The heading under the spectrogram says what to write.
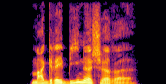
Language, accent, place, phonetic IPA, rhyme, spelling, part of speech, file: German, Germany, Berlin, [maɡʁeˈbiːnɪʃəʁə], -iːnɪʃəʁə, maghrebinischere, adjective, De-maghrebinischere.ogg
- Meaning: inflection of maghrebinisch: 1. strong/mixed nominative/accusative feminine singular comparative degree 2. strong nominative/accusative plural comparative degree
